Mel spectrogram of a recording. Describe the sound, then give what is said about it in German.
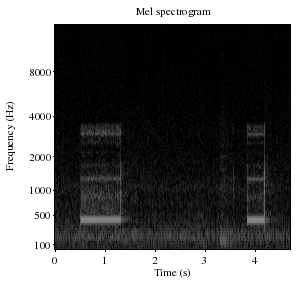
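Ringback tone of an outgoing telephone call: two steady, buzzy tone bursts, the first about a second long, the second shorter and cut off at the end, separated by quiet line hiss. “So, und jetzt rufen wir den Florian an.”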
